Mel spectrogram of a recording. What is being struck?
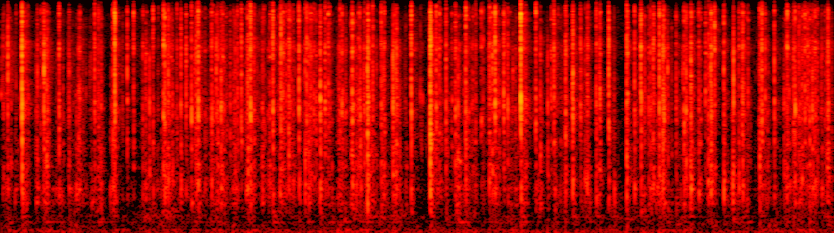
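Plastic computer keyboard.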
